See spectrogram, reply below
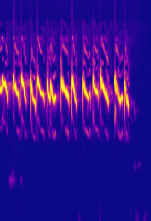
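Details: Caged white-eye singing loudly from a hand-held cage: a run of about thirteen bright, high downslurred notes in quick succession over two and a half seconds, then silence.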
